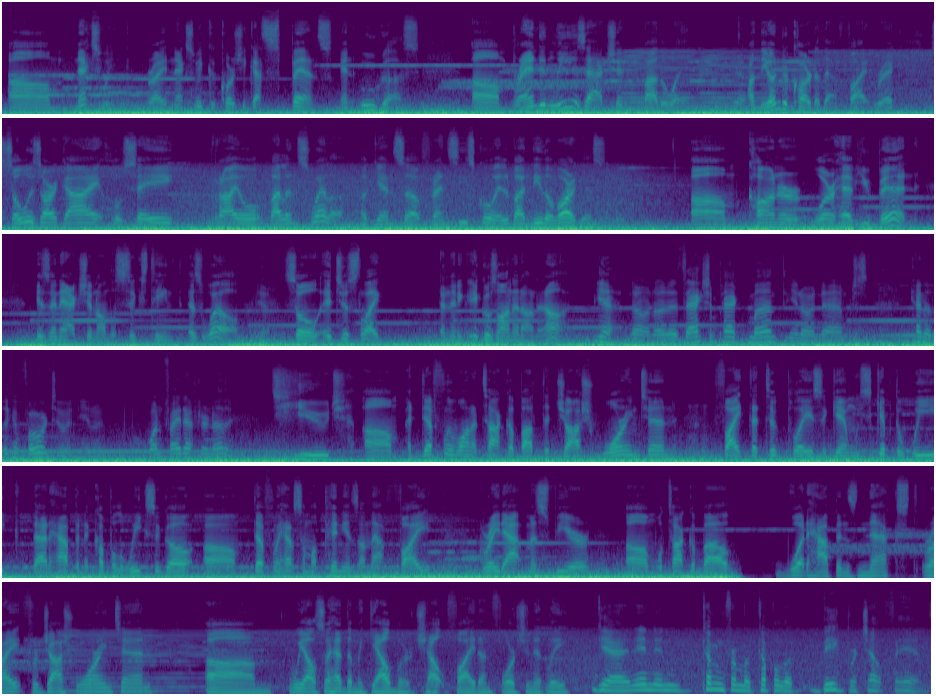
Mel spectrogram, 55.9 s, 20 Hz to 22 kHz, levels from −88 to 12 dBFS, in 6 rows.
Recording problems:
wind noise on the microphone; heavy; until 45 s; 10 dB below the speech
alarms or sirens; noticeable; throughout; 15 dB below the speech

